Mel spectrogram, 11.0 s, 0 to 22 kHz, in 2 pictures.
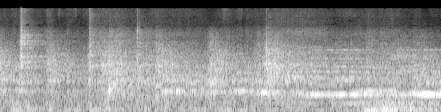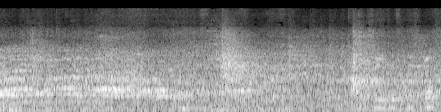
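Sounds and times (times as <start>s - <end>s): skates and sticks on ice: 0.0s - 5.2s.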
